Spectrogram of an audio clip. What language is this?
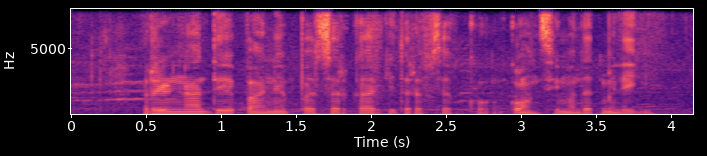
Hindi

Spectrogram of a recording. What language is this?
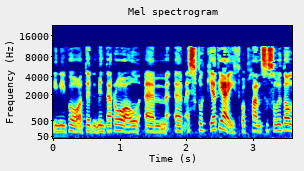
Welsh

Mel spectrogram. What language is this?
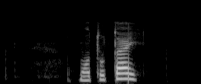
Mari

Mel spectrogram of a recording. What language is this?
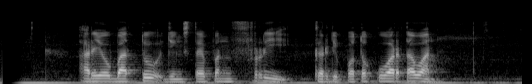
Sundanese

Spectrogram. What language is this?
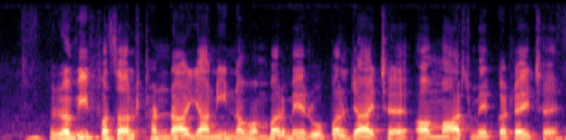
Maithili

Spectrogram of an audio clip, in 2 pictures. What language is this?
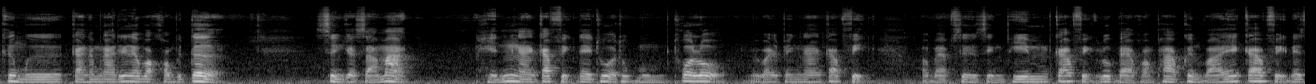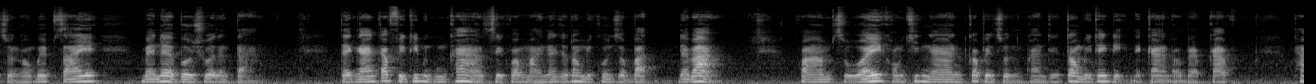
Thai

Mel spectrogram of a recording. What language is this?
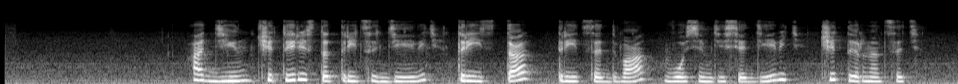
Russian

